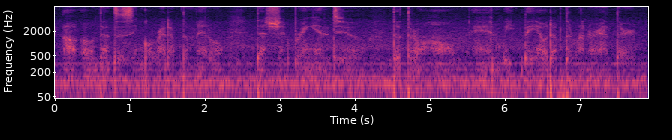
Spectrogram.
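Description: Loud background noise behind a male speaker at a moderate pace. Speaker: video game streamer / YouTuber. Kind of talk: live play-by-play style gameplay commentary. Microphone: studio mic.

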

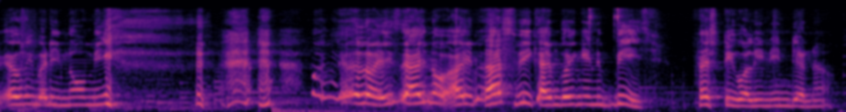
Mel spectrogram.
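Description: A woman at a high pitch with ordinary pitch variation and a fairly slow pace, over faint music in the background. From Gujarat, India; raised in Uganda. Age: 80s+. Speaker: head chef, restaurant owner. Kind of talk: interview answer. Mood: warm, cheerful, animated. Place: cafe. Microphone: lapel.

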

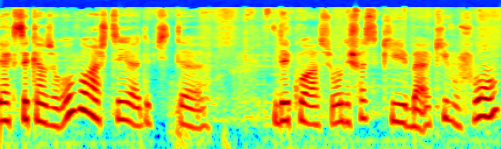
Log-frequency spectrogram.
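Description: Over light background noise, a woman's dark, mellow voice carries lively intonation in a dry sound with no echo. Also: moderate pace. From France. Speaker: video blogger touring a store. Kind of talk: street-market pitchman patter, rattling off products and prices to camera. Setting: in a shop, filming on location. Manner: repetitive hype, with 'regardez' and 'hein' hooks. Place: shop. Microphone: phone near.

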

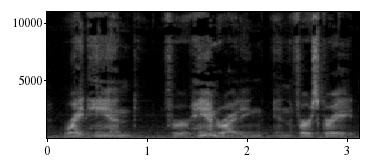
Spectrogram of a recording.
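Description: Music is audible in the background while the man talks. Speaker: bass reviewer. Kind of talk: casual vlog chat. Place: shop. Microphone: phone near.

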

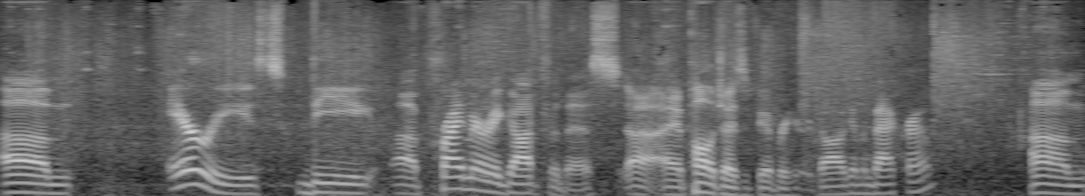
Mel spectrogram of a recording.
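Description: A man speaks at a medium pitch with lively intonation. Music plays in the background. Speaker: speedrun commentator. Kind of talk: live commentary. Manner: halting.

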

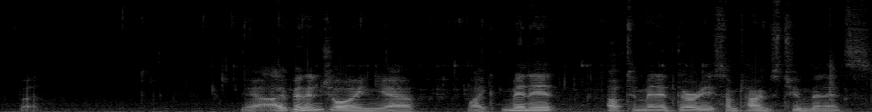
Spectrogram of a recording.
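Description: A man talks at a moderate pace with a low-pitched voice. His tone is fairly bright.

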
